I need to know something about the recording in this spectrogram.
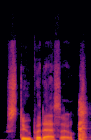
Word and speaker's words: Stu Pedasso: Spell it. Yeah, you did. That's how I knew it. Dude. STUP. PEDASSO. Stu Pedasso.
